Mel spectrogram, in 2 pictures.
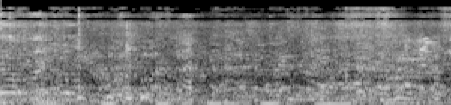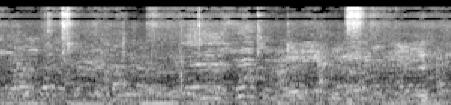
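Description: Voices chattering around a busy market stall, with several people talking at once and a few short knocks.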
